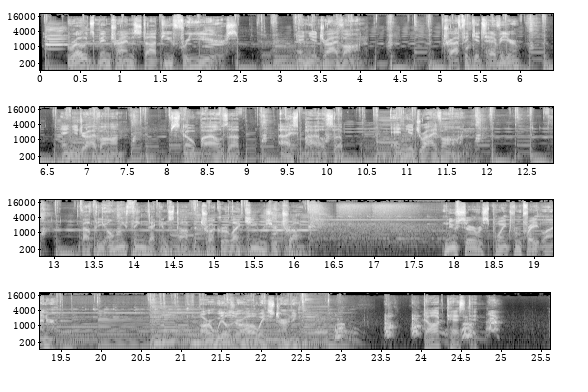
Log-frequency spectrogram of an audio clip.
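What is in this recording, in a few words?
Commercial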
